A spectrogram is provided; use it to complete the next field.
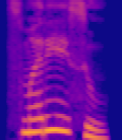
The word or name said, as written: ಸ್ಮರಿಯಿಸು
